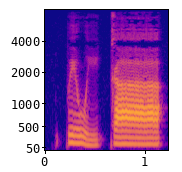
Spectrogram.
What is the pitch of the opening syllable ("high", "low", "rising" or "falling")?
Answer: high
